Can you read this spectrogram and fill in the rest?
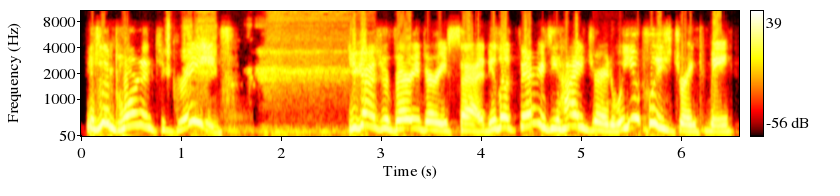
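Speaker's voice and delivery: lightly voiced little creature. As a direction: coax them gently as a tiny creature. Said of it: "And it's like".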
